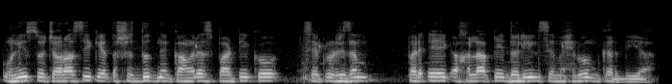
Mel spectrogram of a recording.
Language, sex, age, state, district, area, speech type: Urdu, male, 18-30, Bihar, Purnia, rural, read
